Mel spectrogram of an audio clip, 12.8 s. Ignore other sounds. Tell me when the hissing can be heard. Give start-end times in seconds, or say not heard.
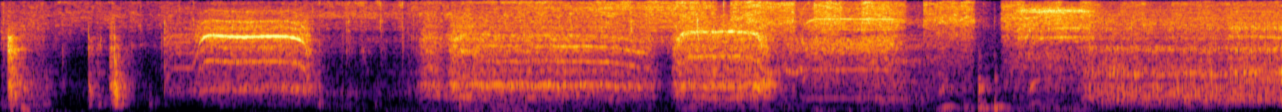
0.0-12.7.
